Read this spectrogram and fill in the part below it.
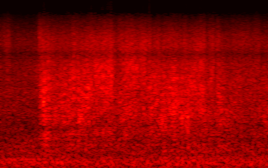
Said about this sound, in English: And about once a week, when Abe is really dirty, he gets hosed down.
